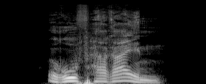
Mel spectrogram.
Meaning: singular imperative of hereinrufen
- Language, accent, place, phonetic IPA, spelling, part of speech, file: German, Germany, Berlin, [ˌʁuːf hɛˈʁaɪ̯n], ruf herein, verb, De-ruf herein.ogg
